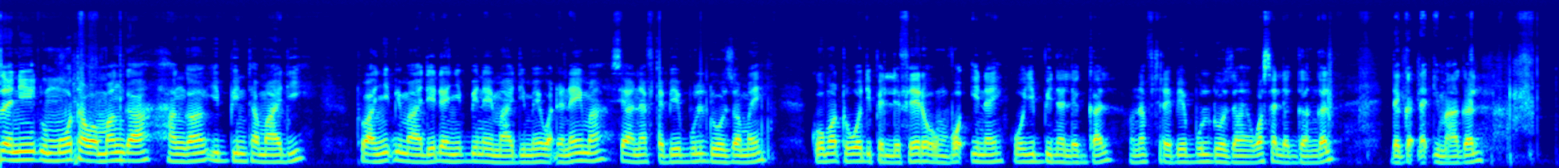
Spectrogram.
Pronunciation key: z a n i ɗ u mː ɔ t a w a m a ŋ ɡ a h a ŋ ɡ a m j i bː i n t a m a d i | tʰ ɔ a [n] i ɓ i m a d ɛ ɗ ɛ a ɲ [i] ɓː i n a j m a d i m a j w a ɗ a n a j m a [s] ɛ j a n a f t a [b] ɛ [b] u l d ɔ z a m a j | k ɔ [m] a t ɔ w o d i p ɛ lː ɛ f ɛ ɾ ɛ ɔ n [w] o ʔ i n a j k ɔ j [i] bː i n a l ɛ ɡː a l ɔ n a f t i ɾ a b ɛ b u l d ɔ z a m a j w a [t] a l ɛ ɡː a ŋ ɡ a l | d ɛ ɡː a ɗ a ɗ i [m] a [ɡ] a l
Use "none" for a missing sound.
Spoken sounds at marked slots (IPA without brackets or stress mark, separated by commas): ɲ, i, s, b, b, m, v, i, s, m, ɡ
